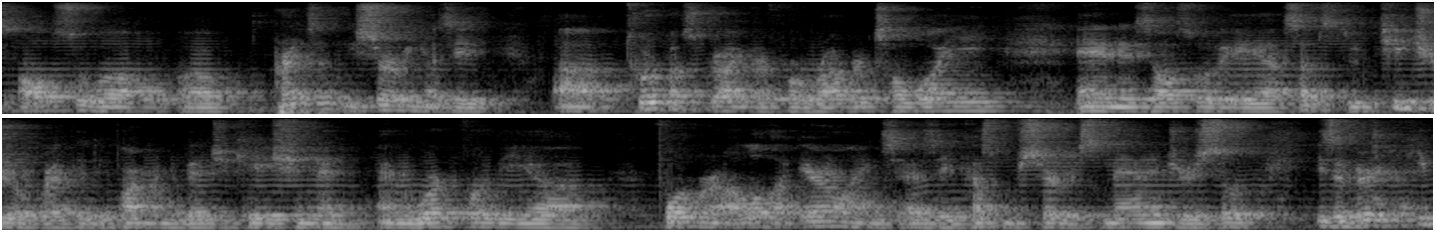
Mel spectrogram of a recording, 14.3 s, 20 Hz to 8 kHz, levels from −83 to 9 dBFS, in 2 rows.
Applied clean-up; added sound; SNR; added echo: neural separator model SepFormer DNS4.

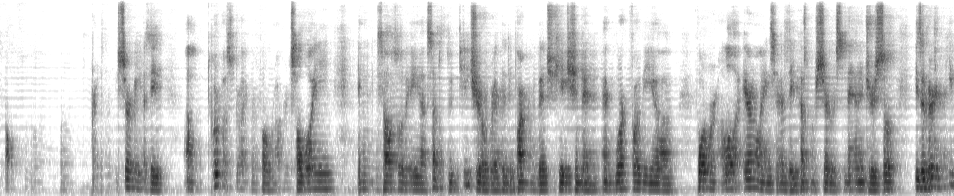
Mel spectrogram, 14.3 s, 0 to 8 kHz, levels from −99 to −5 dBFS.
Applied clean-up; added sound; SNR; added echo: neural mask model DeepFilterNet 3.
